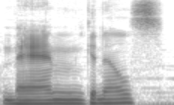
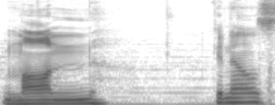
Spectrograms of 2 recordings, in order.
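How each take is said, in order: First: The first syllable sounds like 'man'. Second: The first syllable sounds like 'mon'. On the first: The speaker calls it wrong. "not Manganels" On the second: The speaker calls it right. "Like Monganels, ... Mon"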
